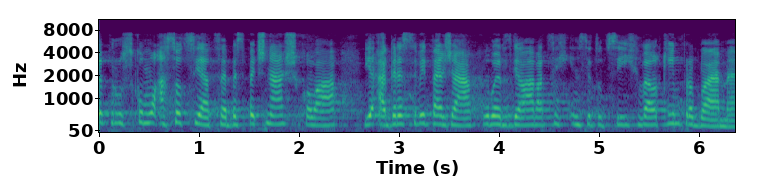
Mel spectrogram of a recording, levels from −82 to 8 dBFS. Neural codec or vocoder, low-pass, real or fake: codec, 16 kHz, 4 kbps, FreqCodec, larger model; 7.2 kHz; fake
